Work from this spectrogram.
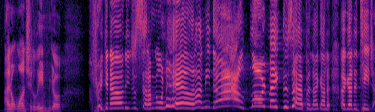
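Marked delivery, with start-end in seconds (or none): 1.8-7.5 high, frantic mock panic shout; panicked. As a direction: voice a churchgoer freaking out, high and loud. Panicked churchgoer leaving the service.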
